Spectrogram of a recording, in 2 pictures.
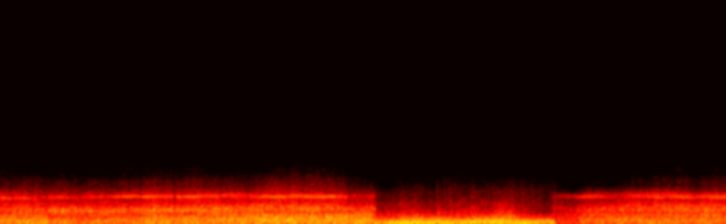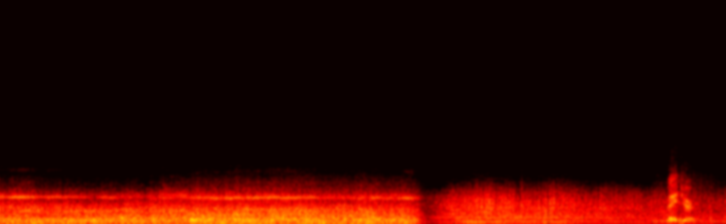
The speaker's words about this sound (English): United States Air Force tests its hottest aircraft, the jet-powered X-planes.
